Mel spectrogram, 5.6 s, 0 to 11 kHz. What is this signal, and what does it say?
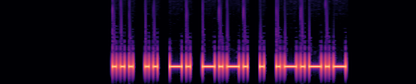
Morse code, heard as a keyed tone, about 22 wpm, 700 Hz. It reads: SINCE.
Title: 4x Word-Spacing - Sentences from Top 300 Words - 22wpm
